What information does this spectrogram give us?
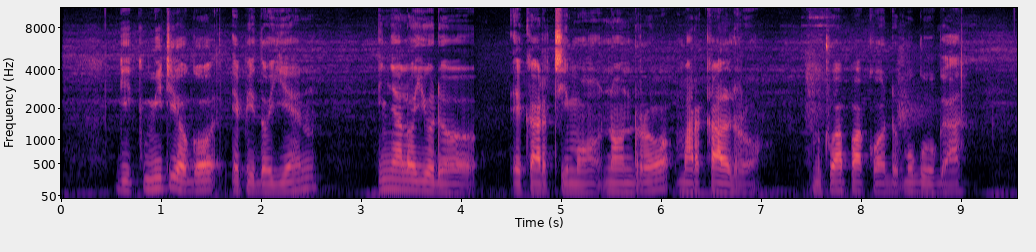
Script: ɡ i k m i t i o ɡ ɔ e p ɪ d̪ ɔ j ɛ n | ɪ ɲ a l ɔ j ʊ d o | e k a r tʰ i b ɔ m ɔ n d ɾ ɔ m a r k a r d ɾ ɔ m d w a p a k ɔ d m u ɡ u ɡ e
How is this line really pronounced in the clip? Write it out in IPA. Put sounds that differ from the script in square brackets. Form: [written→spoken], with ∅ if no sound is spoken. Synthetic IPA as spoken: ɡ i k m i t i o ɡ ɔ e p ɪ d̪ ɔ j ɛ n | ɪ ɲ a l ɔ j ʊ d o | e k a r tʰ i [b→m] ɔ [m→n] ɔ n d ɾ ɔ m a r k a [r→l] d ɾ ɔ m [d→t] w a p a k ɔ d m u ɡ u ɡ [e→a]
